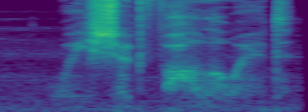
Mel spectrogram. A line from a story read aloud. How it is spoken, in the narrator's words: Jim whispered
